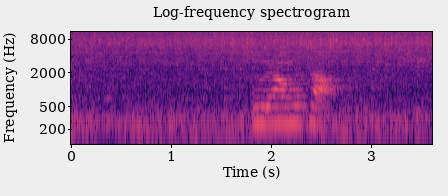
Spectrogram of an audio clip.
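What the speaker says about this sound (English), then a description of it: "So I'm running it in hot water right now." Hot water runs steadily from a kitchen tap over a spatula while frosting a cake, a continuous hiss under a brief spoken voice.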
